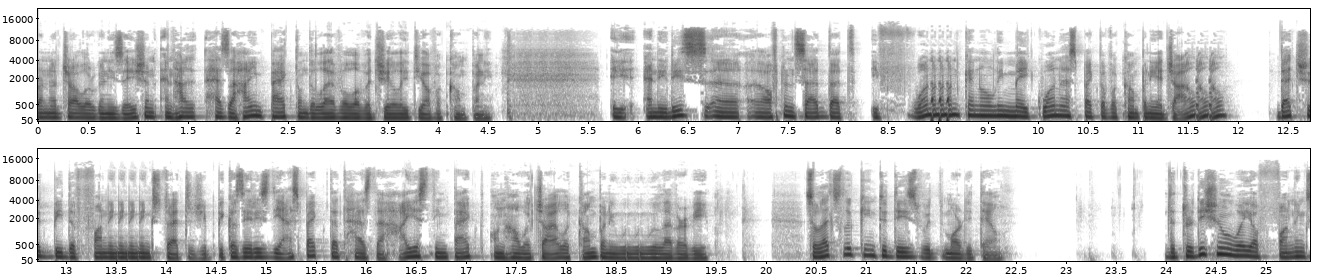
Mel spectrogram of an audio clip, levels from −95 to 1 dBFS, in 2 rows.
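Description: At 4.93, 8.92, 11.56, 13.49 and 18.59 s the speech stutters from repeated frames: a compressed block of 78 to 157 ms plays two or three extra times. Unlike a dropout, nothing is missing; each stutter instead adds 0.24 to 0.31 s.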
